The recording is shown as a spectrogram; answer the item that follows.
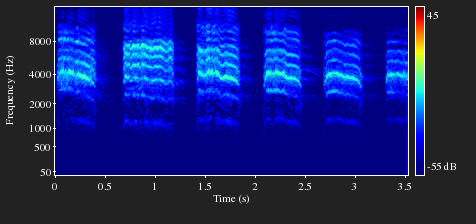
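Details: Gulls recorded on 27 December 2017, giving six harsh, nasal squawks in a steady series, one roughly every 0.6 seconds, each call about half a second long and rich in overtones.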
